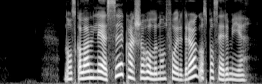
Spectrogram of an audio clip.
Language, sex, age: Norwegian, female, 49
